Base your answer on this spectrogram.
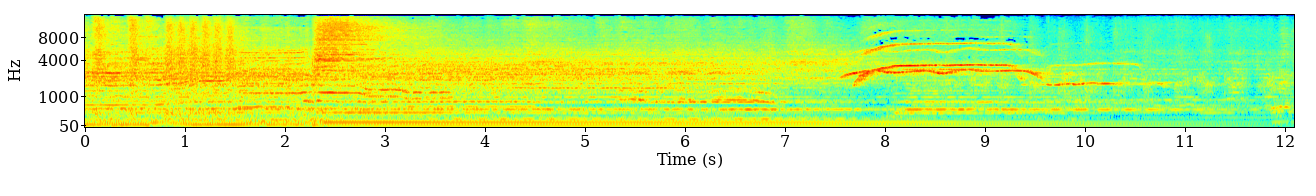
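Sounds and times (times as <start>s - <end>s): rock band droning chord: 0.0s - 12.0s.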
